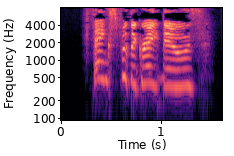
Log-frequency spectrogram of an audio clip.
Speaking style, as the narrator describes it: she squeals

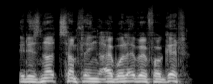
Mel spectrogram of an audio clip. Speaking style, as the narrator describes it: Albanese replied evenly

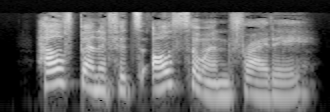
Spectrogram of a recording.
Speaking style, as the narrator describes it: Frask chirped

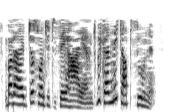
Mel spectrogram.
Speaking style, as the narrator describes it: she added quickly

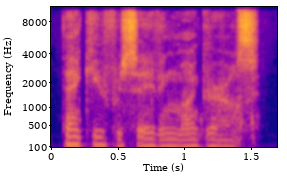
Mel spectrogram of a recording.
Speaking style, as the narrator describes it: she whispered to me

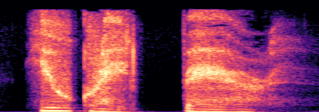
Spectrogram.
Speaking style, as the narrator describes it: whispered

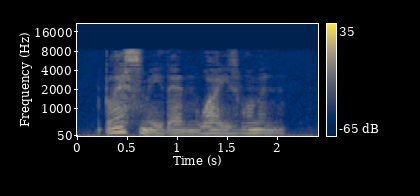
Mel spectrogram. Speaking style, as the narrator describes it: he said softly

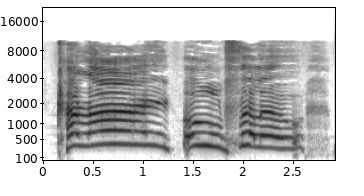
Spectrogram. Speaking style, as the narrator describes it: wailed Nikolai

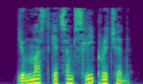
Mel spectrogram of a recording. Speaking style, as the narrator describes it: she said quietly

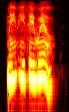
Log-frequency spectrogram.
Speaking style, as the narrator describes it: Brightheart suggested gently

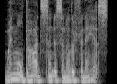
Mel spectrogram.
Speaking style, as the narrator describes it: Yoel sighed

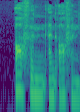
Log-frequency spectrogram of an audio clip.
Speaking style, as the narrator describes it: she said

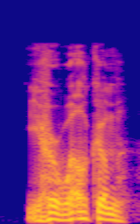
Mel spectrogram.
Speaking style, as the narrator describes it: I laugh

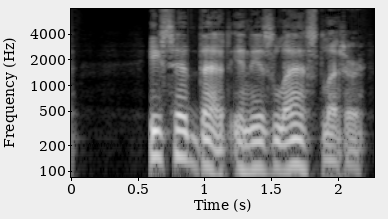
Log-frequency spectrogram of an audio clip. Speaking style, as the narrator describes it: Metzdorf cried

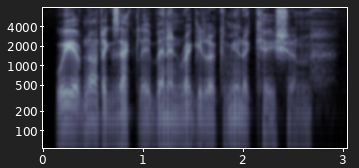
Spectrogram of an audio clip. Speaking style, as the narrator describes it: Tom said dryly

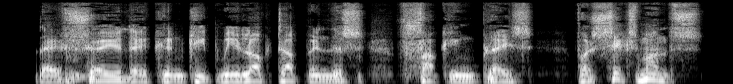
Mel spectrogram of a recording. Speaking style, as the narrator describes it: Rocky says in a gruff voice

